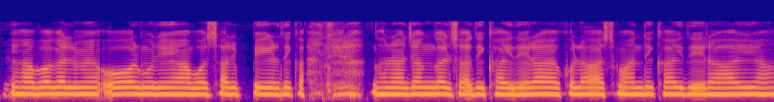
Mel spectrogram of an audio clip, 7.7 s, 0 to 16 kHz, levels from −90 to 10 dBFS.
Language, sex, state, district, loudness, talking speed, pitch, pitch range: Hindi, female, Chhattisgarh, Bilaspur, -13 LUFS, 210 wpm, 205 Hz, 200-205 Hz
